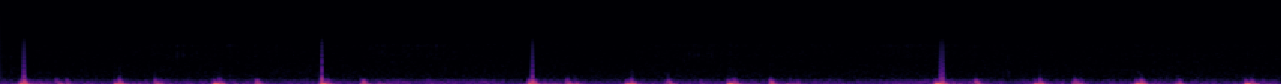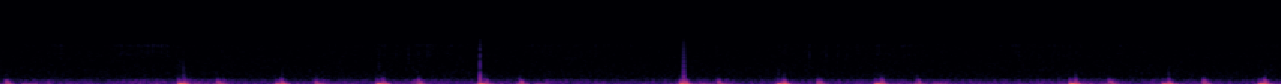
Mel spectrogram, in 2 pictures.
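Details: Irregular resting heartbeat with skipped beats, recorded at Erb's point while sitting at a desk; uneven spacing with occasional pauses where a beat seems to drop. The skipping occurs with and without apparent reason.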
